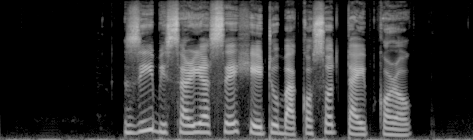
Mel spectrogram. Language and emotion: Assamese, neutral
